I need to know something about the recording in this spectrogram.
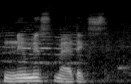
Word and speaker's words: numismatics: अब question number 2 है कि the study of coin is called न्यूमिस्मैटिक्स, तो उसको हम न्यूमिस्मेटिक कहेंगे, NUMISMATICS, न्यूमिस्मेटिक्स।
